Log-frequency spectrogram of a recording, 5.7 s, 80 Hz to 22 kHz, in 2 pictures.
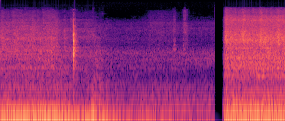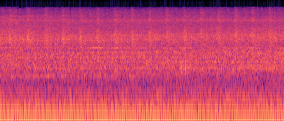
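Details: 1966 Ford Fairlane GTA V8 after fitting a remote oil filter and new gauges: after a short dropout, a smooth, steady, deep idle with an even low rumble and no knocks or misses; good oil pressure, 14 volts charging.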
